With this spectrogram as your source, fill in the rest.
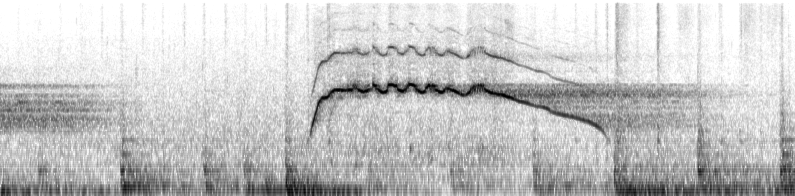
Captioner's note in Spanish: Silbido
